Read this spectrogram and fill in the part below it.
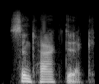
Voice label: "syntactic", American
